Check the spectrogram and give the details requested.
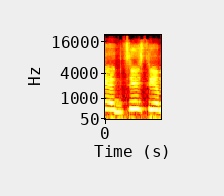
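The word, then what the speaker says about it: axiom: Sense आ रही होगी, एक्सियम में सेंस आ रही है आपकी, एक्सियम, एक्सियम इसकी प्रोनाउंसिएशन है एक्सियम, एक्सियम इसकी प्रोनाउंसिएशन होगी एक और आपका सीएम, एक्सियम।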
